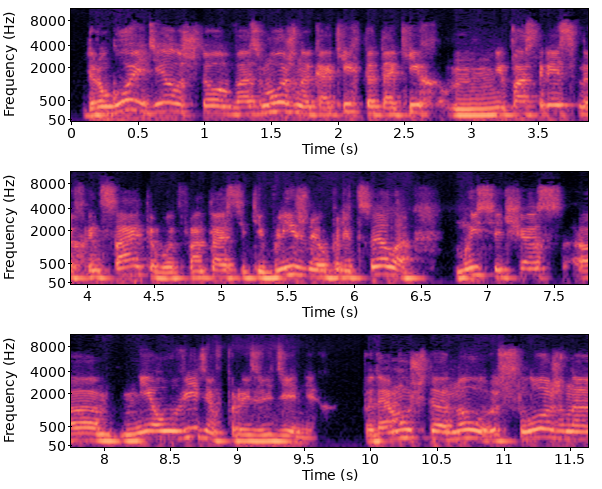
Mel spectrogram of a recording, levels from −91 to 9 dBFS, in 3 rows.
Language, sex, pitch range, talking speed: Russian, male, 150-180 Hz, 120 wpm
